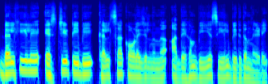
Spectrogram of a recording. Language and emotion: Malayalam, neutral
